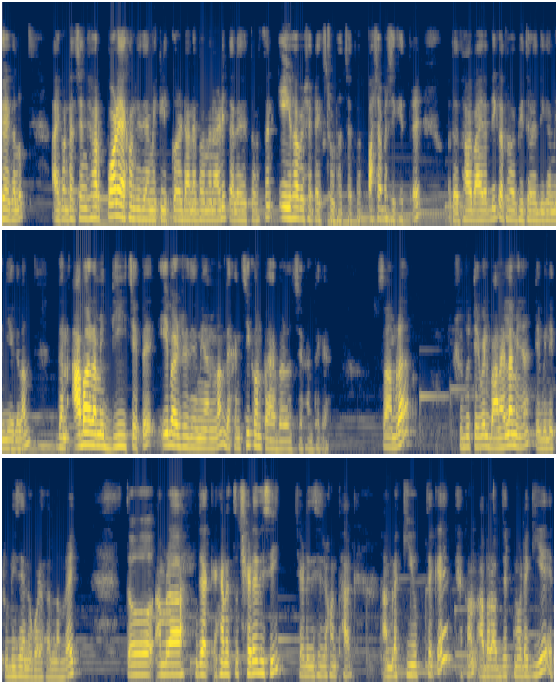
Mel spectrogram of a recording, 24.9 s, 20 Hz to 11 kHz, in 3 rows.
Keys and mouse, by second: 1.3 click, 9.6 d, 10.2 click, 13.8 alt+click, 14.4 alt+click, 19.2 alt+click, 22.4 alt+click, 24.2 middle click, 24.2 click.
